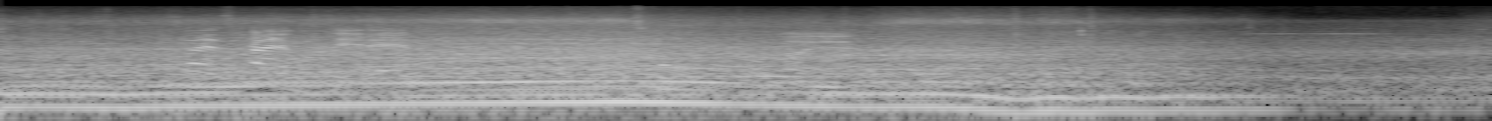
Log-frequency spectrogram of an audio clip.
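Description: A vehicle engine hums steadily while driving on a road.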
